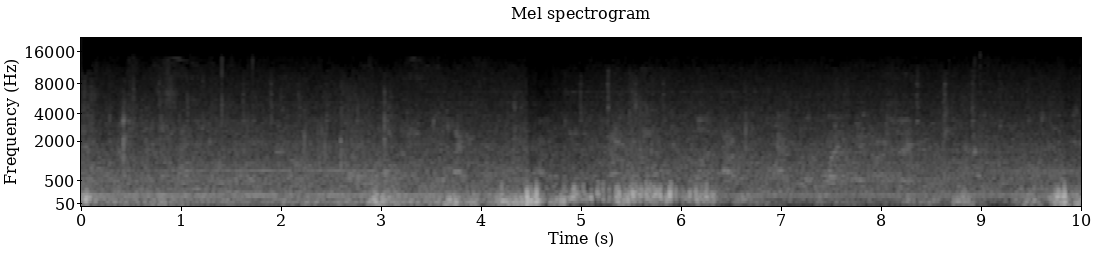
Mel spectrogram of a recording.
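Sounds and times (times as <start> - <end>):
faint distant voices: 0.0 - 10.0
steady low hum: 0.0 - 10.0
wind buffeting microphone: 0.0 - 10.0.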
